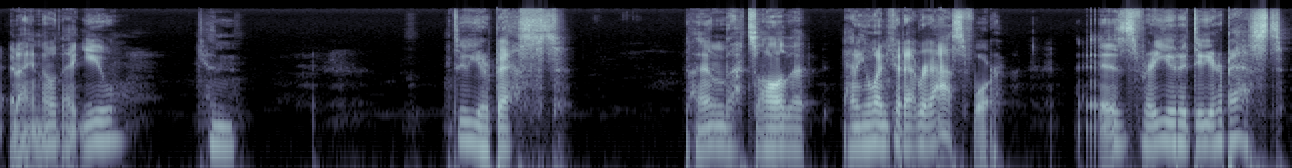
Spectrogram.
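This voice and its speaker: A woman voicing a gentle, awkward, encouraging young male superhero in an ASMR comfort role-play, speaking haltingly and at times in a whisper. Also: a bass voice, full character voice. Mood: tender, sincere. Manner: hesitant, halting, partly whispered.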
